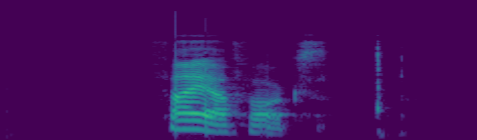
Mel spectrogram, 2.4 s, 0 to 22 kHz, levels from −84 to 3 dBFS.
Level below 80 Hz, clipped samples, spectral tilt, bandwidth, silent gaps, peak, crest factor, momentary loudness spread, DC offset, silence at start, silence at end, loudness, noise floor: under -90 dBFS; under 0.1%; -2 dB/octave; 13.5 kHz; none; -14 dBFS; 22 dB; 23 LU; under 0.1%; 0.85 s; 0.8 s; -31 LUFS; under -90 dBFS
